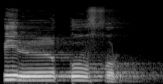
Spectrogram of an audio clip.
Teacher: di sini ada ro dibaca tafkim atau ro tebal. Ro mati karena wakaf dan didahului huruf sukun selain huruf ya yang huruf sebelumnya berharokat dhammah.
